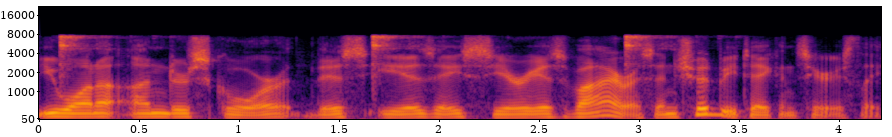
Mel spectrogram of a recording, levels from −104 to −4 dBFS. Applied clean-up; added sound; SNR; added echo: none; Tambourine; 13 dB; none.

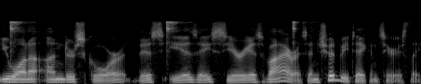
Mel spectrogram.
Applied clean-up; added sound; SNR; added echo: neural mask model RNNoise.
